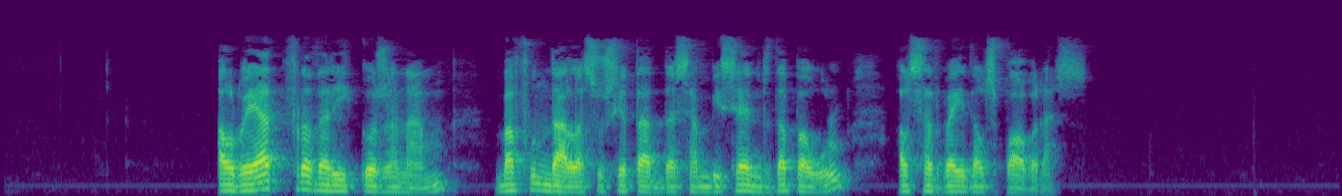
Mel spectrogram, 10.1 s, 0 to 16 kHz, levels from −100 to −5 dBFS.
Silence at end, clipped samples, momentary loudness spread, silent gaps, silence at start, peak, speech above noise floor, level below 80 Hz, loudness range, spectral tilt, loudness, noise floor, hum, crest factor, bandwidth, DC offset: 1.95 s; under 0.1%; 12 LU; none; 1.65 s; -4 dBFS; 58 dB; -52 dBFS; 7 LU; -6.5 dB/octave; -24 LUFS; -81 dBFS; none; 22 dB; 8 kHz; under 0.1%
